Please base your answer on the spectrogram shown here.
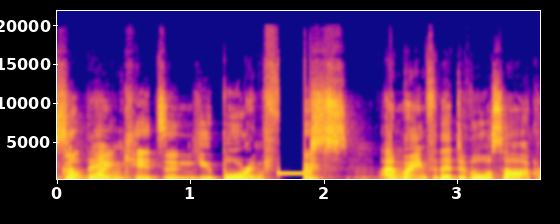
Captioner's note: beeping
